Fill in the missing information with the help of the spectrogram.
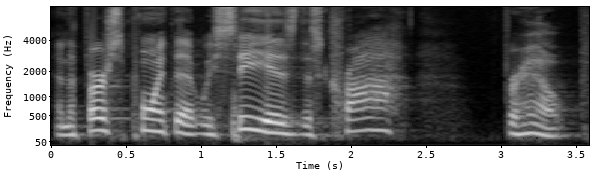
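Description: High-voiced earnest preaching man. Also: unhurried, a little mellow. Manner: earnest, emphatic, repeats key phrases. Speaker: pastor. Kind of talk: sermon. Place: church.

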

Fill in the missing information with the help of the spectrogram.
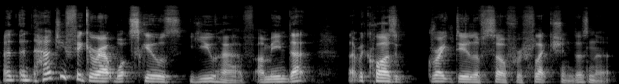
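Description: A man's voice: mid-range voice, sing-song, moderate pace, fairly bright tone. A man hosting a podcast, asking long, engaged questions with small restarts. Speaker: podcast host.

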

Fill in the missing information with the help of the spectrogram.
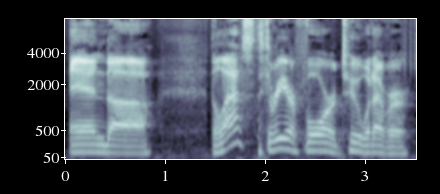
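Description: A man's voice: medium pitch, lively intonation, measured pace. A young man co-hosting a casual golf podcast, joking and swearing with a friend and laughing often. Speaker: podcast co-host. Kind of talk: casual chat.

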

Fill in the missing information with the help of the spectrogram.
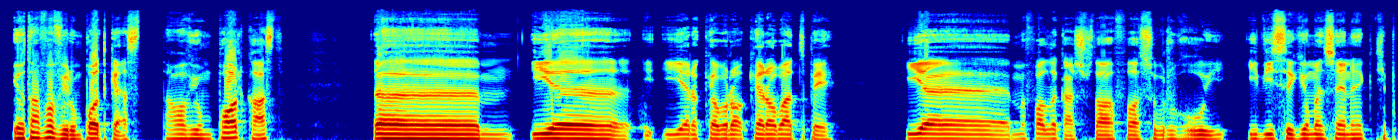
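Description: A man's voice: mid-range voice, smooth, no echo, studio quality. A young man with a European Portuguese accent hosting a casual solo podcast, rambling along with lots of filler words and restarts. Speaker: podcast host.

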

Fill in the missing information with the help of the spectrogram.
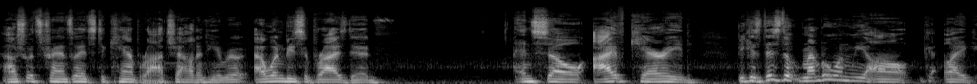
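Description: Gravelly man rambling on a livestream. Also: medium pitch, a little slow, a bit bright. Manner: rambling, profane, loses his train of thought. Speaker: podcast streamer. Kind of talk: casual livestream monologue.

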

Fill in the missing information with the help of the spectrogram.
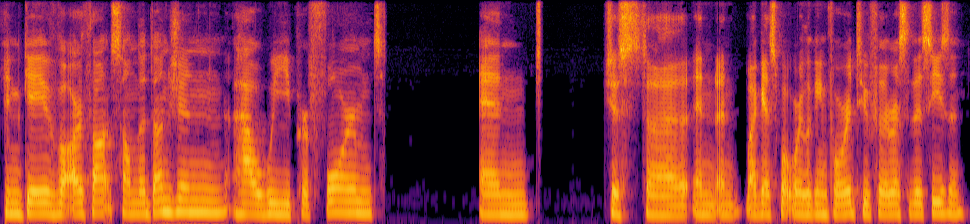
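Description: An excitable young man co-hosts a casual gaming podcast, swearing freely as he talks. His voice sits fairly high and comes across smooth and crisp. The sound is dry and close, with no room around it. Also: measured pace, no room sound. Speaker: podcast co-host.

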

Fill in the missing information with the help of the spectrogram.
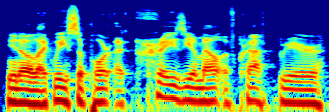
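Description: A man's voice: fairly low pitch, little pitch movement, moderate pace. A man hosting a podcast, laid-back and rambling, laughing often in casual chat. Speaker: podcast host.

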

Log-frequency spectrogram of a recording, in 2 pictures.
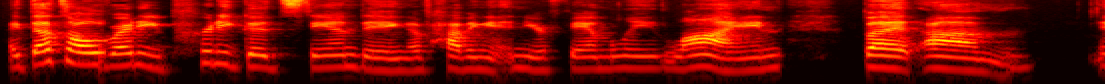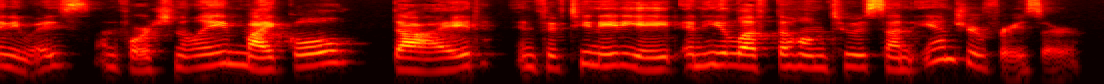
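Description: Speaking at a moderate pace in a mid-range voice, a woman hosts a podcast, recounting history conversationally with informal slang and plenty of emphasis. Allergies have left her nose congested and stuffy.

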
